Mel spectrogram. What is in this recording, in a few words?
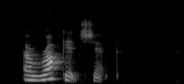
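"a rocket ship", English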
